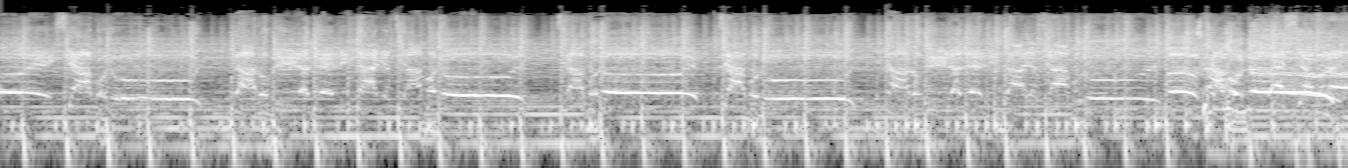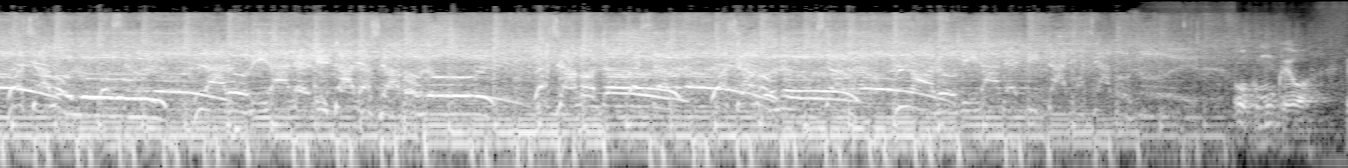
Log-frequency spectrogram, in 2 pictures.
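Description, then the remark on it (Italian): A loud, busy opening theme tune of a show plays continuously, with excited voices shouting and singing along over the music before it fades out near the end. “questa è la sigla, vai!”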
